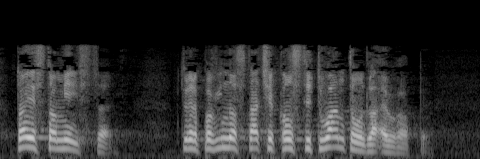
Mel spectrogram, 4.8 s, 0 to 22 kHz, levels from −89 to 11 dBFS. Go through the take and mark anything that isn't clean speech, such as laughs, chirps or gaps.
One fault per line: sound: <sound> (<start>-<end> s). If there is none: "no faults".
no faults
